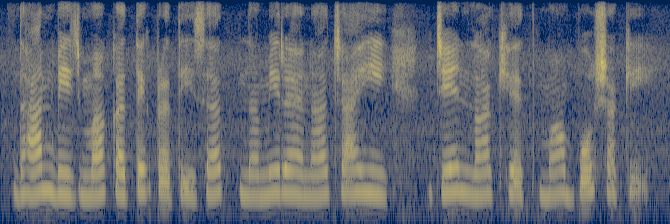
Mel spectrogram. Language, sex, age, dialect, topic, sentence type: Chhattisgarhi, female, 18-24, Western/Budati/Khatahi, agriculture, question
